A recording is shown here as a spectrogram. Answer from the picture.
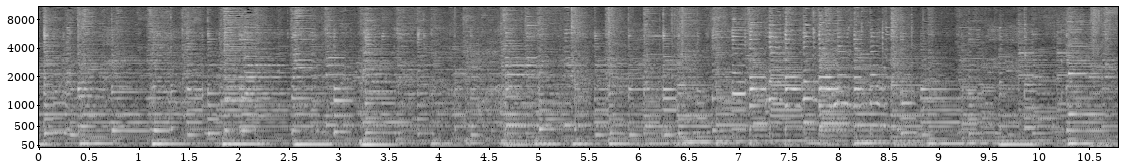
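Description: Acoustic bluegrass music played instrumentally: banjo and guitar picking over a bass line whose low notes alternate in pitch on the beat.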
